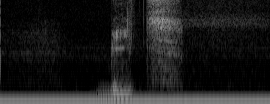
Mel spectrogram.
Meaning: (noun) beet, beetroot plant or tuber of the genus Beta, esp. Beta vulgaris; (adverb) a bit; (noun) small amount
- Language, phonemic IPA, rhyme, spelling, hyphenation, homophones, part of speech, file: Dutch, /bit/, -it, biet, biet, beat / bied / biedt, noun / adverb, Nl-biet.ogg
